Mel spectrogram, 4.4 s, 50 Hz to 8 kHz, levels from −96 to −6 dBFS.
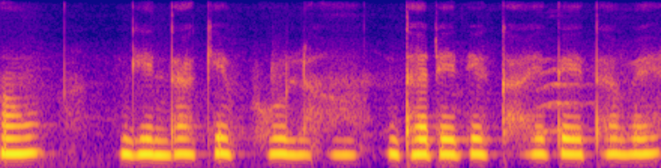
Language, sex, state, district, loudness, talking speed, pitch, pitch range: Chhattisgarhi, female, Chhattisgarh, Sukma, -18 LUFS, 120 wpm, 225 Hz, 220-230 Hz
